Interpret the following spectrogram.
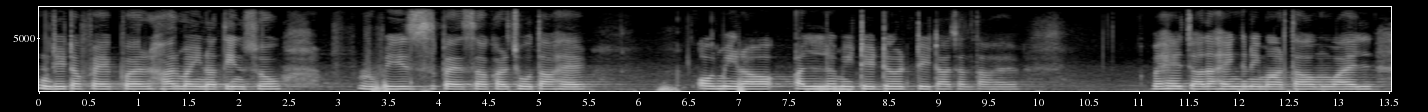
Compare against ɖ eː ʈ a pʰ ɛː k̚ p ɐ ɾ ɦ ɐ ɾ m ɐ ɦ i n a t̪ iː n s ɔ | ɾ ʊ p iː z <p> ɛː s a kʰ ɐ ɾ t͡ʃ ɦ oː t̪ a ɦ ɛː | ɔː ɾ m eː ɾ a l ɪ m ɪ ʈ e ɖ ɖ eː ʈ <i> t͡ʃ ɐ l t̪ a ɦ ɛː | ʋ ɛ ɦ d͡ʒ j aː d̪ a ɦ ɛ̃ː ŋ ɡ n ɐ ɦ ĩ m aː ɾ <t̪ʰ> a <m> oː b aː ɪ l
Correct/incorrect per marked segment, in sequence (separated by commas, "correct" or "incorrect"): correct, incorrect, incorrect, correct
